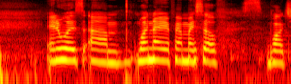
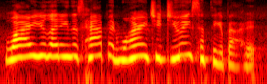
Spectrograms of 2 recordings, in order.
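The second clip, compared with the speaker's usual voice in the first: retold crying out to God; 5 semitones higher than usual. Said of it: "crying out to him".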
